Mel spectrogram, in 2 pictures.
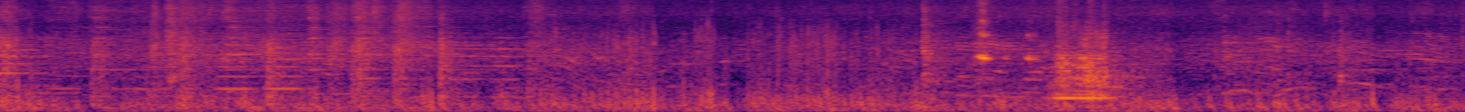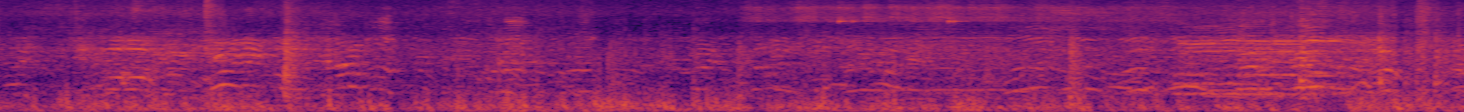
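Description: A crowd of spectators chatters and calls out outdoors.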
